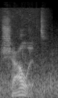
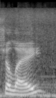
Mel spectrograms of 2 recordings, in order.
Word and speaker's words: chalet: Chalot.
